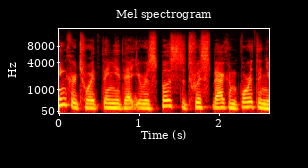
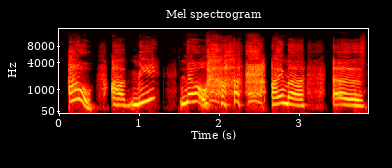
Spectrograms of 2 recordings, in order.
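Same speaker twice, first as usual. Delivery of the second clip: high, flustered stammer with a nervous laugh; 10 semitones higher than usual. Acted. Teenage girl flustered by the maitre d', high nervous stammer. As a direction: stumble over every word, caught off guard. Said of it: "He ignored my stammering".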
